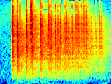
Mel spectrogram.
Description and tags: Dice Rolling on Table
A pair of dice being rolled on a wooden table
casino, dice, gambling, game, roll, rolling, table, throwing, yahtzee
